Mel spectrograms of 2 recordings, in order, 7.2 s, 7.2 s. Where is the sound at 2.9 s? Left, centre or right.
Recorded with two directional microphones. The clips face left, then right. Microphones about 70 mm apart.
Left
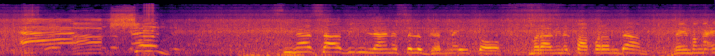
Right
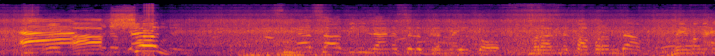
Left.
